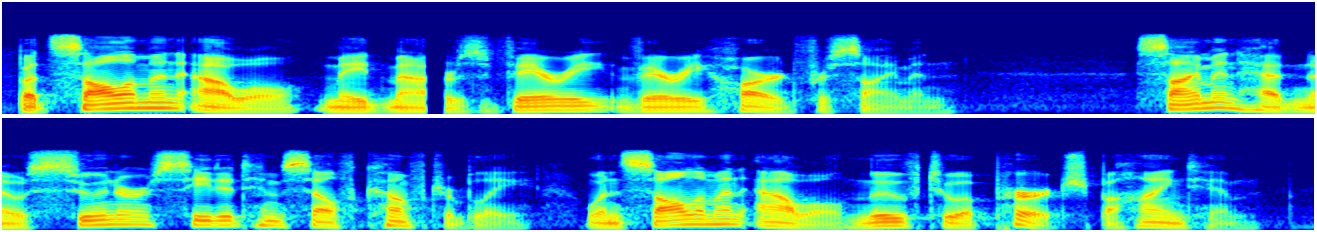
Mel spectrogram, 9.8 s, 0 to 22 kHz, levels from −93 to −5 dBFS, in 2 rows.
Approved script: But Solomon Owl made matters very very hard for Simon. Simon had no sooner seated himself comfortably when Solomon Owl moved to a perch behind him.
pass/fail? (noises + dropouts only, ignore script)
fail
